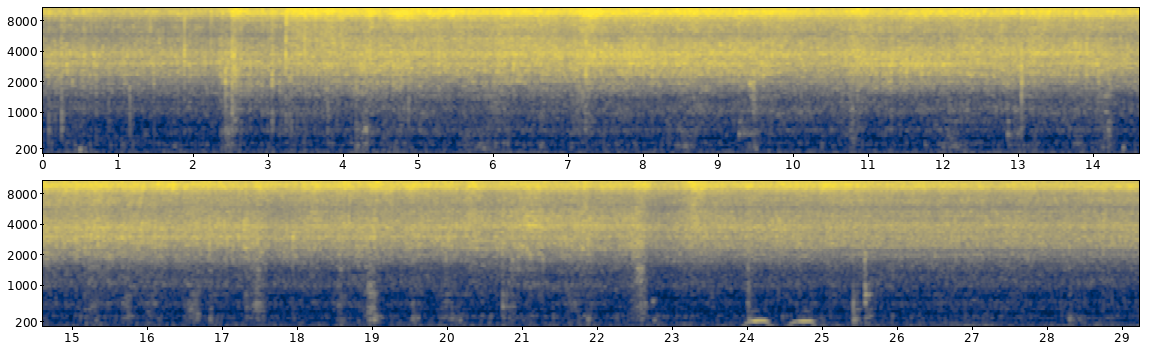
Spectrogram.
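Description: Bitter gourd slices frying with anchovies, tempeh and spice paste in a pan: a steady sizzle, with short clicks of a spatula stirring now and then and two brief low knocks near the end.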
